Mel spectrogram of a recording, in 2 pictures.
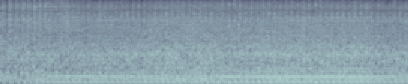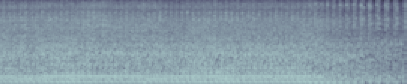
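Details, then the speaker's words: Lawn mower that kept starting and stopping, after carburetor cleaning: fires up and holds a steady, even drone for several seconds before shutting off, no surging or stalling; running normally after repair. "well it seems like it's working that was a nice easy job"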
